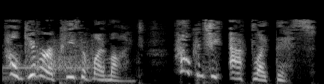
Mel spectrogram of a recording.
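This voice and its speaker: A woman's voice: high-pitched, big pitch swings, moderate pace, pushed and bright, no echo, heavily acted. A middle-aged actress playing an emotional mother who scolds indignantly.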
